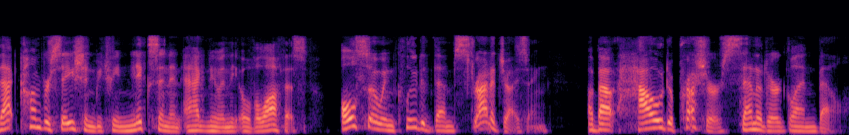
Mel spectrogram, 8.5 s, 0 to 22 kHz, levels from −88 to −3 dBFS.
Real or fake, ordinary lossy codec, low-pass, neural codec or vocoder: real; AAC, 32 kbps; 7.2 kHz; none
